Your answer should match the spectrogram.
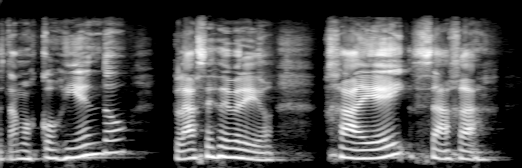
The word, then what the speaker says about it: Chayei Sarah: Jaei saja, no es sara sa porque la se pronuncia de esa forma.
